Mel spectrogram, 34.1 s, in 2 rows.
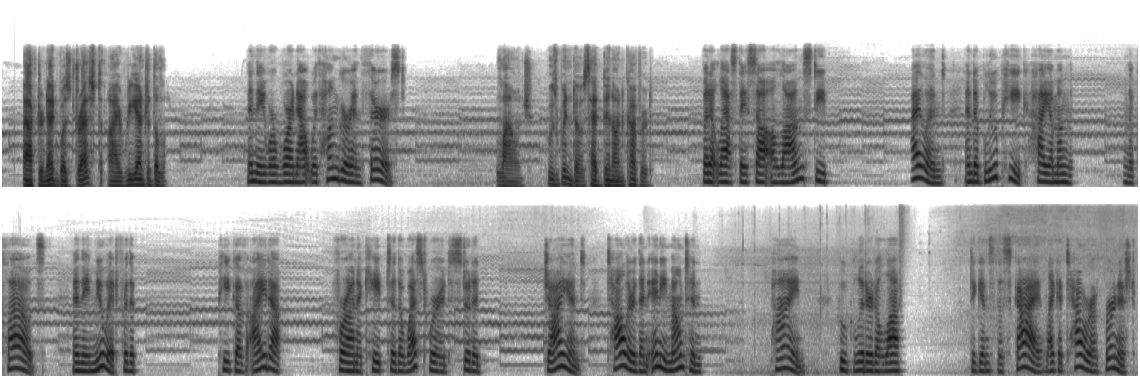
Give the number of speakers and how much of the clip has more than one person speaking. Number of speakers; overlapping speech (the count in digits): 2, no overlap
